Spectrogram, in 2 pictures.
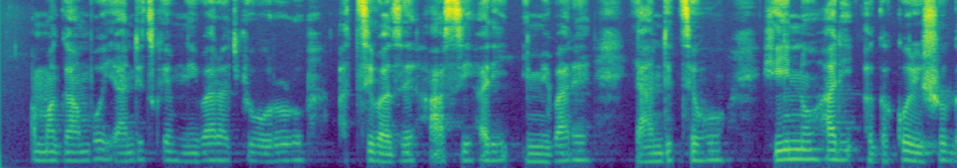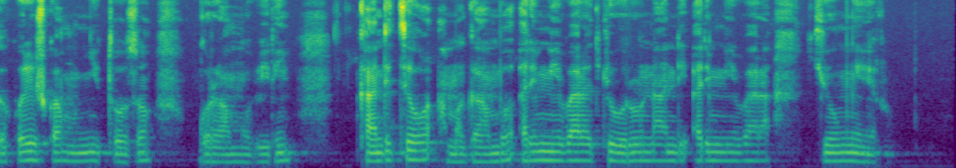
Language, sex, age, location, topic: Kinyarwanda, male, 18-24, Kigali, health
